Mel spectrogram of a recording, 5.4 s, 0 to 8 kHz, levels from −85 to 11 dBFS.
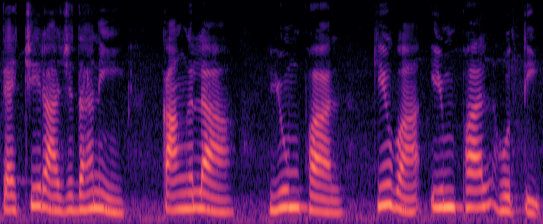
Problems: none marked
